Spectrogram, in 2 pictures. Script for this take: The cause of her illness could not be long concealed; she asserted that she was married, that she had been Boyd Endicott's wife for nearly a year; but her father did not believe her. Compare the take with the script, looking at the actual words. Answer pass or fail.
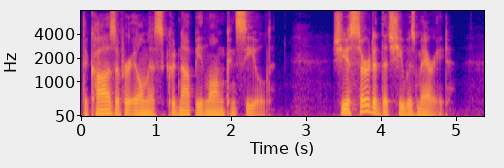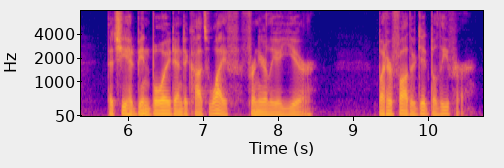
fail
